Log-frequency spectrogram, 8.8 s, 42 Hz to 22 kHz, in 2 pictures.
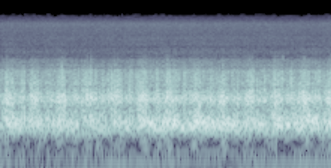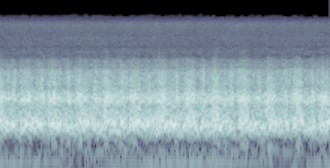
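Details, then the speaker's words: Fetal heartbeat at 8 weeks: fast, rhythmic whooshing pulses at roughly 165 beats per minute through a steady hiss. "That was your heartbeat at 8 weeks."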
